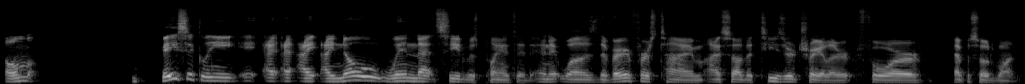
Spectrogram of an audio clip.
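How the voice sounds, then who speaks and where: A man hosting a casual group podcast, talking in a halting, jokey way. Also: mid-range voice, fairly bright tone. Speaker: podcast host.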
